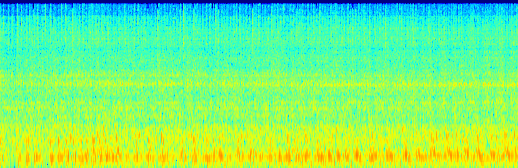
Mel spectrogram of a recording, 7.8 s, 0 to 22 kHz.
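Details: 1941 Harley WLD 45 flathead, freshly built 56ci stroker with hotter cams, main jet being tuned for mixture: even, lumpy V-twin beat with clean cam clatter, revving up nicely, no knocks. Normal running.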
